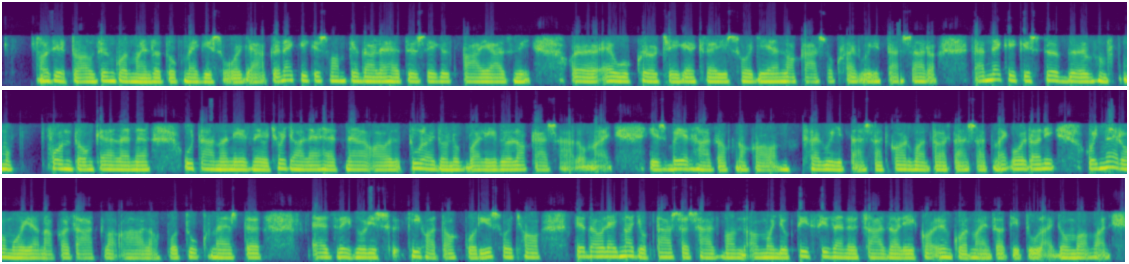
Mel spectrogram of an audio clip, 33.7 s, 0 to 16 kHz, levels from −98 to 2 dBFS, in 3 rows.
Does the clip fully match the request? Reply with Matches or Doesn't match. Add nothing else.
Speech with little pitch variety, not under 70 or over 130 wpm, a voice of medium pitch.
Matches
